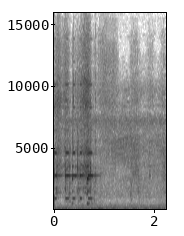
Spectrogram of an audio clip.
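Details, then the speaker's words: Minelab Vanquish 540 with V8 8-inch coil over a ring at 6 inches: short clear repeating high beep, clean and consistent; solid target tone. "Okay, so really, you get 10 inches, you get a scratchy tone, but I call that a diggable tone. Solid tone at 8 inches."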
